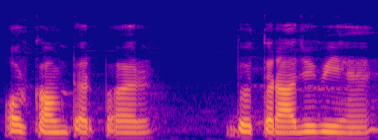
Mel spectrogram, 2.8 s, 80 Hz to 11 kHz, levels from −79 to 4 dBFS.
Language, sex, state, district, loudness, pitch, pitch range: Hindi, male, Bihar, West Champaran, -18 LUFS, 135 Hz, 130-140 Hz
